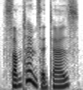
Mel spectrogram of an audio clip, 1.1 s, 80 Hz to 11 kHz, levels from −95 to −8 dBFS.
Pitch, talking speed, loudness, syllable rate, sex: 200 Hz, 160 wpm, -19 LUFS, 6.0 syllables/s, female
